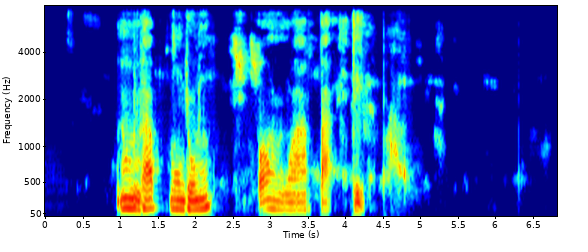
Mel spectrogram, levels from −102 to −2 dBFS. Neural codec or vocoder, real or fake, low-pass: codec, 16 kHz, 4 kbps, X-Codec, WavLM features, trained on Multilingual LibriSpeech; fake; 7.2 kHz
